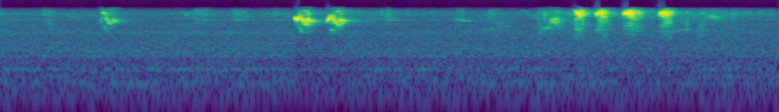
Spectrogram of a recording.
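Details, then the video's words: Budgerigars kept in a small balcony colony, heard in the morning: a double squeaky chirp, then a quick run of four bright high chirps, with faint hiss behind. "কলোনিতে পাখির ডাকাডাকি এবং চেচামেচির সুন্দর শব্দ"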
